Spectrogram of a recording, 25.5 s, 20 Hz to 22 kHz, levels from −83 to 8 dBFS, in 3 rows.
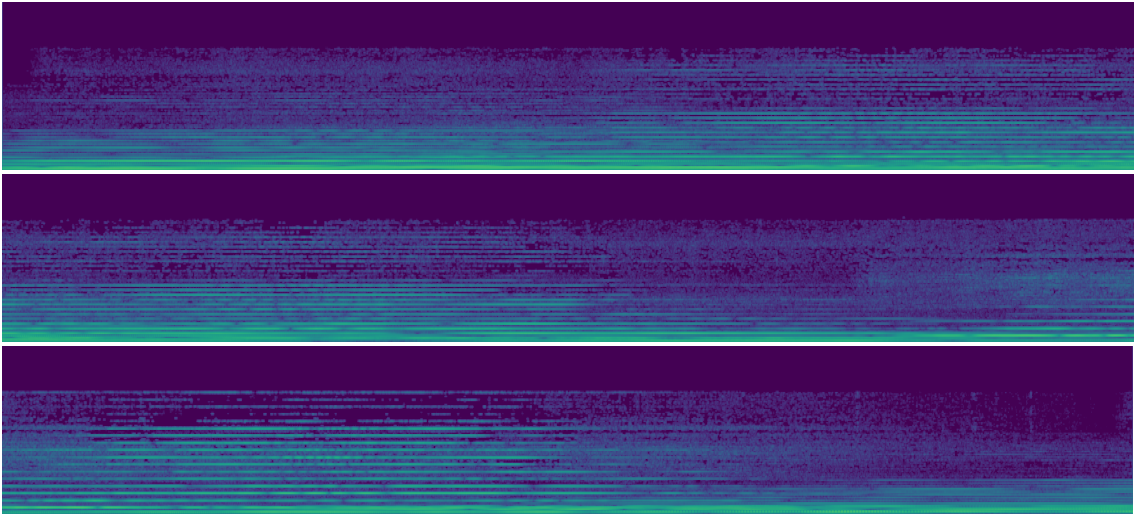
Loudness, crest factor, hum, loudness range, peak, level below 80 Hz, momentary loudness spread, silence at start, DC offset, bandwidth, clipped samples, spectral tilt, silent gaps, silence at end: -22 LUFS; 12 dB; none; 5 LU; -10 dBFS; -66 dBFS; 6 LU; 0 s; under 0.1%; 16.5 kHz; under 0.1%; -1 dB/octave; none; 0 s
